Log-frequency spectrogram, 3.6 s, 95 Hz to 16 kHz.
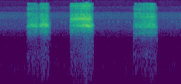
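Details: Barn owl calling exchange between male and female, 10-1-15: three rough screeches in quick succession, the first slightly broken in two, each about half a second, shrill and hissing with short pauses.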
